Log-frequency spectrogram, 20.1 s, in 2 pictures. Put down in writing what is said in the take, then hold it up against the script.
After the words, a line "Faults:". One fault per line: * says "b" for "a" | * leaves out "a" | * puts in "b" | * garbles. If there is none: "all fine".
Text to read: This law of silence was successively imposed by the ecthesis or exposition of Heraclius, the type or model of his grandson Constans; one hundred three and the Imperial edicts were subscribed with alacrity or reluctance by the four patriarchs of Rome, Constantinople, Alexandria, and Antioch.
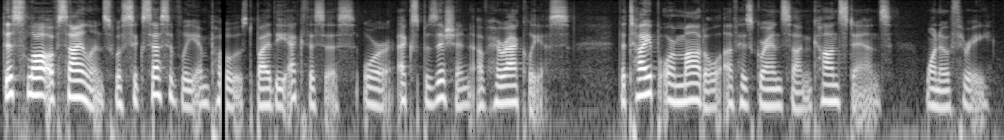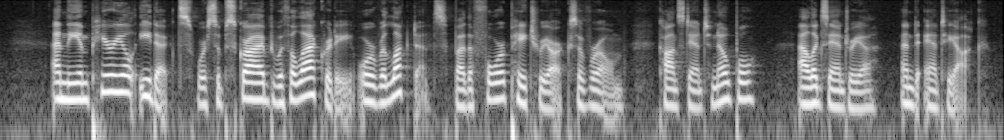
This law of silence was successively imposed by the ecthesis or exposition of Heraclius, the type or model of his grandson Constans; one hundred three and the Imperial edicts were subscribed with alacrity or reluctance by the four patriarchs of Rome, Constantinople, Alexandria, and Antioch.
Faults:
all fine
